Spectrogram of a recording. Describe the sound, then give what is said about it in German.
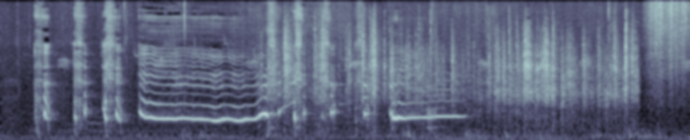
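A voice imitates a little owl crying very loudly behind a bush: short sobbing gasps, a long high wavering wail, then a second shorter wail, trailing off into softer sniffling sobs. “Die kleine Eule schüttelte den Kopf und heulte weiter.”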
